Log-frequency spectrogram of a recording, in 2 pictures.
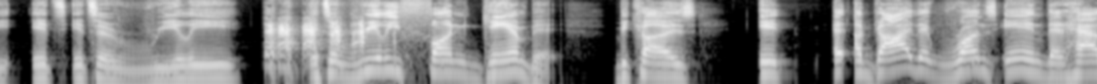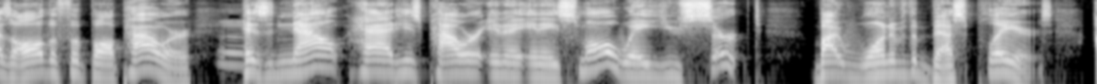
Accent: Georgia, United States; I'm a kid from Macon County, Georgia. When you grow up playing football, you dream of making it to the NFL one day.

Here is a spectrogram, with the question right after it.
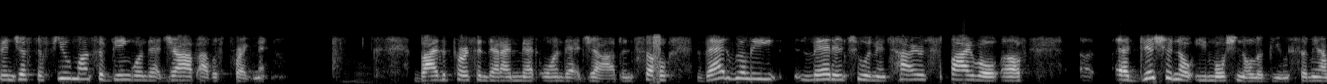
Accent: Illinois, United States; I grew up in 4155 South Lake Park. So in the projects on the south side.

